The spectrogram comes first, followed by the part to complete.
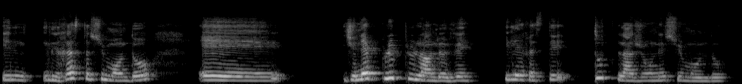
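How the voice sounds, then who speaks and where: A middle-aged woman giving a testimony, telling a story in a slow, halting way with repeated words. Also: medium pitch, mellow. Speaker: guest speaker, street-children worker.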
